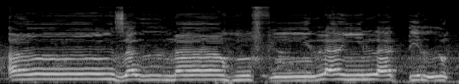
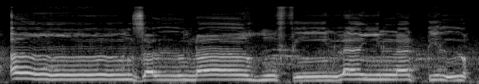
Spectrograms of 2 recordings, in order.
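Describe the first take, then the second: No difference in how they are said.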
